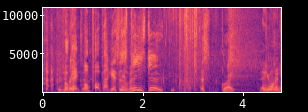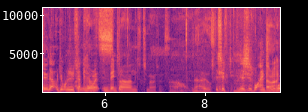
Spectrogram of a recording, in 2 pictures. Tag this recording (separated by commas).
Speech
